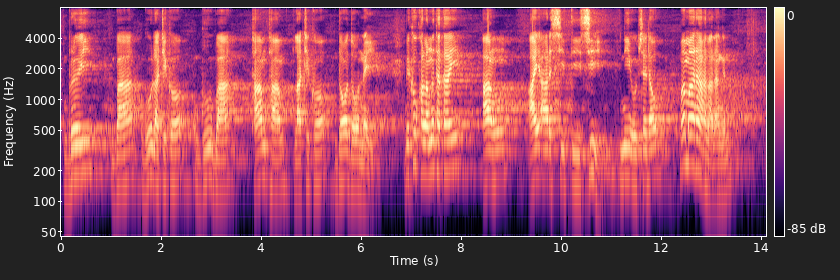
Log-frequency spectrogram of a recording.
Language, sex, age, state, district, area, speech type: Bodo, male, 30-45, Assam, Kokrajhar, urban, read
